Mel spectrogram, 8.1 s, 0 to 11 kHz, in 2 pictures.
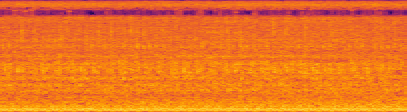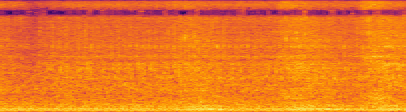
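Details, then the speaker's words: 1984 Jeep Wagoneer, just revived: lumpy, uneven low idle with irregular thumping and surges; rough idle, cause unknown; owner thinks a worn belt on loose alternator belt and rough pulleys may be heard. "oh yeah it's not the best running thing in the world but we can we'll figure out what's going on with it"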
